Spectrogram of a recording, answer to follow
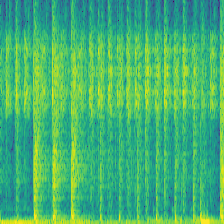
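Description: Short slices of a sampled drum break retriggered on a fast clock by an ALM Squid Salmple Eurorack sampler. They form a stuttering run of drum hits, about eight a second, over a steady low tone, and the slice changes as the cue sets are scrolled through.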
